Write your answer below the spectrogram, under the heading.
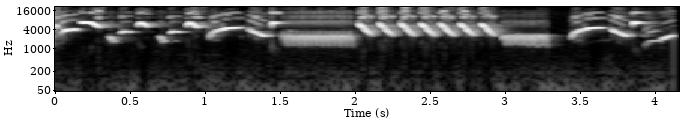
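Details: Loud canary song for imitation by other birds, mixing quick whistled slurs with two harsh buzzy rolls and a burst of fast repeated chirps.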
